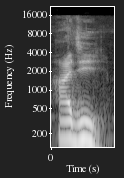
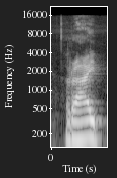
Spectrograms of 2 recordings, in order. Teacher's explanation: যে স্থানে ইকার বা উকার উচ্চারণ হওয়ার কথা ছিল সেটা তার আগে উচ্চারণ হয়ে গেল, সেটা হচ্ছে অপিনিহিতি।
